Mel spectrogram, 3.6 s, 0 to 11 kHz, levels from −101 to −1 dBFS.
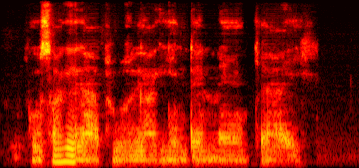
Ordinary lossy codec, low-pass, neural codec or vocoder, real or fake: none; none; vocoder, 22.05 kHz, 80 mel bands, HiFi-GAN; fake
